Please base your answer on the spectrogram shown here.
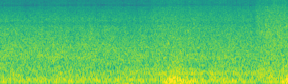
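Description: A waterfall roars in the video game Okami HD as a steady, dense rush of broadband noise, loud and continuous and swelling slightly, with no speech.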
